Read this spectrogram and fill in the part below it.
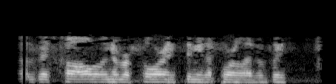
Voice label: Sheriff, Maricopa County P25

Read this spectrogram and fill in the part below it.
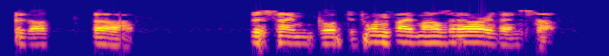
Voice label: Light Rail Emergency, scanner

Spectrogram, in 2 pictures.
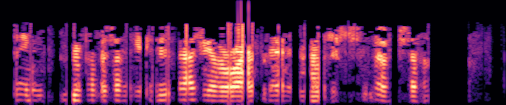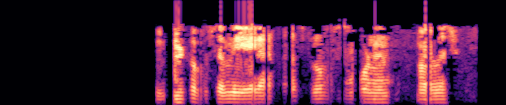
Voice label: Phx PD Fire Dispatch

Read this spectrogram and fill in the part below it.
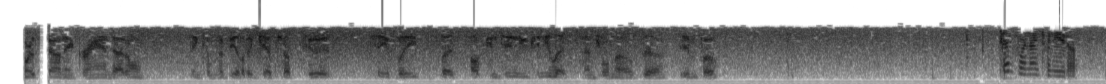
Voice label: Highway Patrol, Phoenix Metro West Area, scanner

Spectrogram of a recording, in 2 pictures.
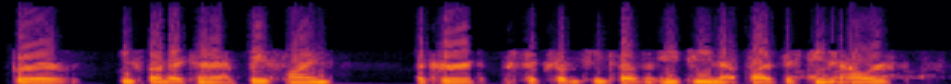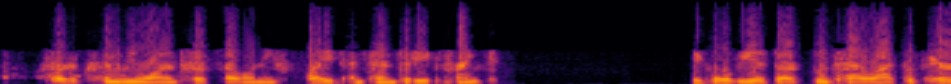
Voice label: scanner audio; Thompson Peak; DPS CI-Ctrl

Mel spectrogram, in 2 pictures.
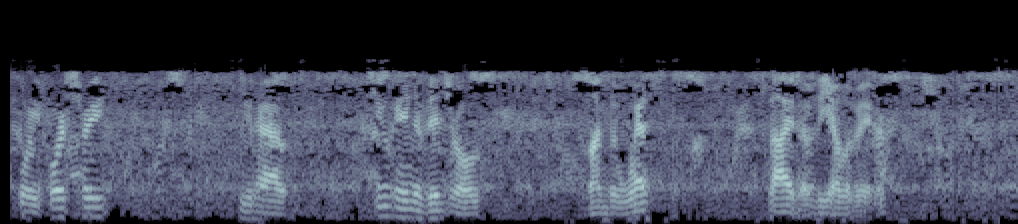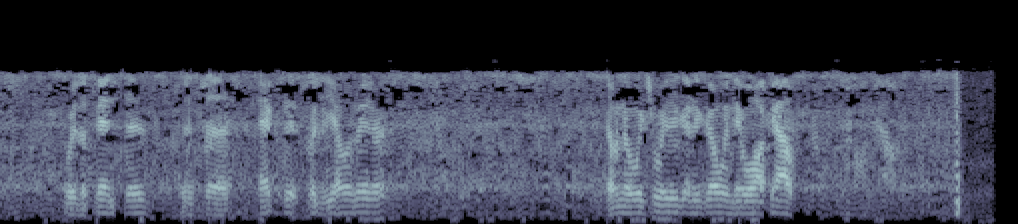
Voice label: Light Rail Ops, scanner

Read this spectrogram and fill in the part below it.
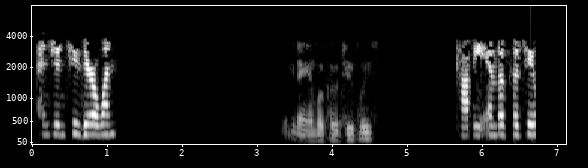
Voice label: Fire Departments Mesa Simulcast; TOPAZ

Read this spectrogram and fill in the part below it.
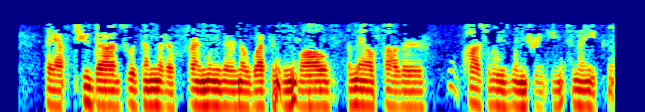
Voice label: Police Dispatch

